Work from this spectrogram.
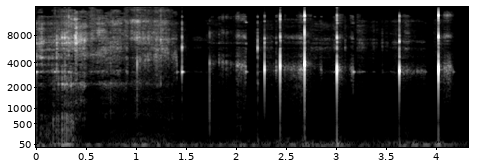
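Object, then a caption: Small plastic tube with aluminium screw lid. Long nails scratch and tap a small clear plastic tube container with an aluminum screw lid, working along the lid rim and the tube. A soft, bright scratching rustle in the first second and a half gives way to a series of sharp, clicky taps. Each tap carries a brief metallic ping at about 3.3 kHz.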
